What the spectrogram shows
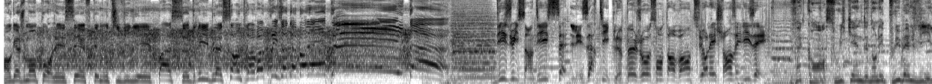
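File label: French Commercial; GoLocalise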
